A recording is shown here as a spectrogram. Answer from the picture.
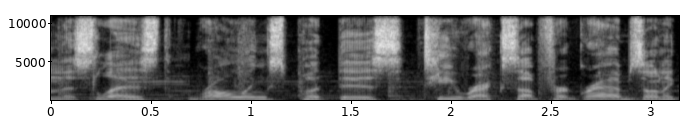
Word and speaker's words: TRX: rawlings knows it the 2021 ram trx pronounced t-rex is a massive truck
